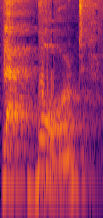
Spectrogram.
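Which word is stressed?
board. The stress falls on board.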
